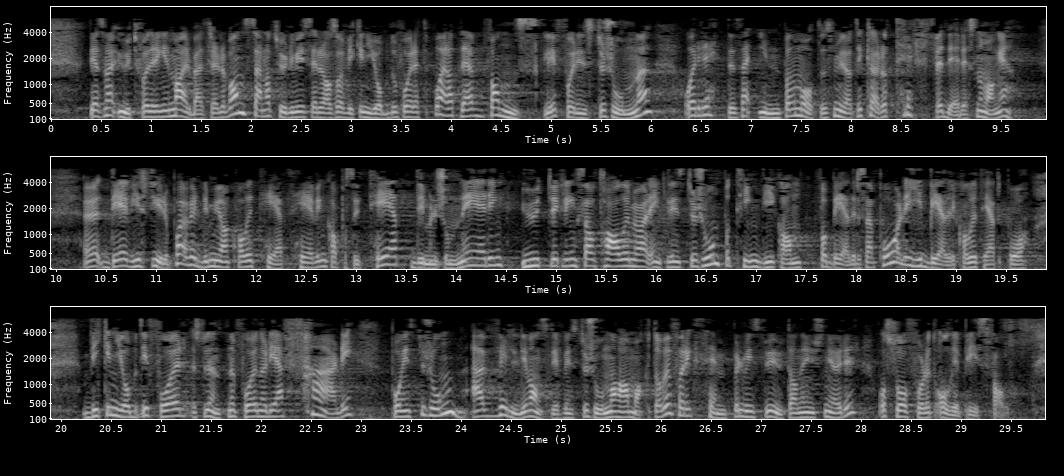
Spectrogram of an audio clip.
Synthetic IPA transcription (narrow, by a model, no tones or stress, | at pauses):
d̪̥ɛsɔmæɾʔʉːt̪fɔɾd̪ɾɪŋənmɛɑɾbæɪsɾɛləʋɑnsd̪ɛæɳɑt̪ʰʉːlɪʋiːsɛlːəɑlsɔʋɪlkənjɔbːd̪ʉfoːɾɛt̪ːə̥pʰɔæɾɑt̪̚d̪ɛæɾʋɑnsklɪəfɔɾɪnst̪ɪt̪ʉʂuːnənəʔɔɾɛt̪ːəsæɪʔɪnːpʰɔɛnmoːt̪əsɔmjøːɾɑt̪ʋɪkʰlɑːɾəɾɔt̪ʰɾɛfːəd̪ɛɾɛsɔnəmɑŋːə | d̪ɛʋɪst̪yːɾəɾpʰɔæɾʋɛld̪ɪmyːəɑʋkʰʋɑlɪt̪ʰeːt̪sheːʋɪŋkʰɑpɑsɪt̪ʰeːt̪d̪ɪmɛnʂʊneːɾɪŋ | ʉːt̪ʋɪklɪŋsɑːʋt̪ʰɑːləɾmʋɑɾɛŋkəlɪnst̪ɪt̪ʉʂuːnpʰɔt̪ʰɪŋːd̪ɪkʰɑnfɔɾbeːd̪ɾəsæɪpʰɔɛlːəɾjiːbeːd̪ɾəkʰʋɑlɪt̪ʰeːt̪pʰɔʋɪlkənjɔbːd̪ɪfoːɾst̪ʉd̪ɛnt̪ənəfoːɾnɔɖɪæɾfæːɖɪpʰɔɪnsɪt̪ʉʂuːnn̩æɾʋɛld̪ɪʋɑnskəlɪfɔɾɪnst̪ɪt̪ʉʂuːnn̩ɔhɑmɑkt̪oːʋəɾfɔɾɛksɛmpəlʋɪsd̪ʉɾʉːd̪ɑnːəɾɪnʂənɪjøːɾəɾ | ʔɔsɔfoːɖɛɛt̪ɔ̰ljəpʰɾḭːsfɑ̰lː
